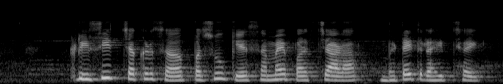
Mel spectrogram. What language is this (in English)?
Maithili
